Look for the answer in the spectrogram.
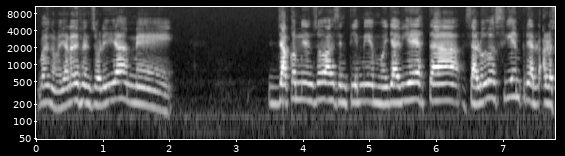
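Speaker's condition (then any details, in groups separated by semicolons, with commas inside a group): Down syndrome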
